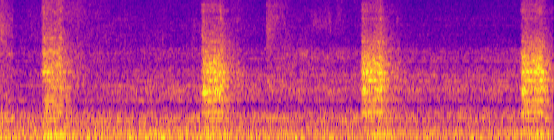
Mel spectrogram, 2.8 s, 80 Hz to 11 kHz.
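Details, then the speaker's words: IBM PS/2 Model 30-286 floppy drive A reading a game disk, giving a "sector not found" error. Four harsh scraping bursts about 0.8 s apart over a low hum. Bad disk or faulty drive suspected. Floppy drive abnormal read noise. "with the game that didn't sound good sector not found Reading Drive a well that's no good"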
